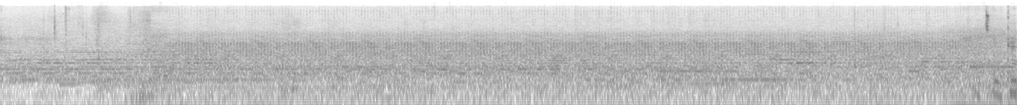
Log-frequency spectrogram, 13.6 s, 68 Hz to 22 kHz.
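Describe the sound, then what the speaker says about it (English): A 6-cylinder vintage 1954 tractor engine runs in Farming Simulator 22, a steady, rumbling drone at moderate level that barely changes, with talking over it. "Looks like this is a 6-cylinder tractor."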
